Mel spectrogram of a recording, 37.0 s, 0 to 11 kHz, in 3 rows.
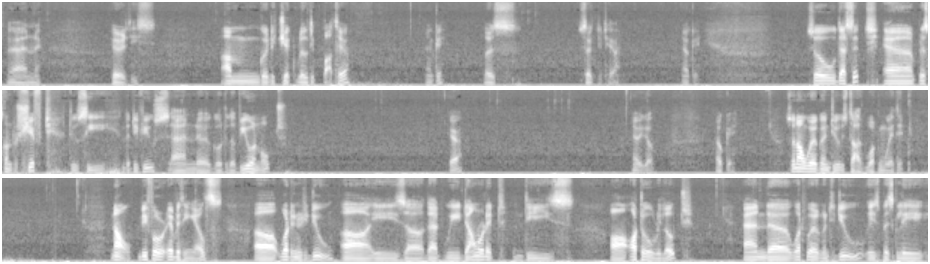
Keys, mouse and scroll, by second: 0.0 click, 1.7 click, 2.9 click, 6.9 click, 8.5 click, 8.6 middle click, 9.2 scroll down 1, 9.9 middle click, 12.9 ctrl+shift+click, 14.7 click, 16.3 v, 17.4 click, 18.1-18.4 scroll up 2, 18.9 ctrl+shift+click, 19.7 ctrl+shift+click, 20.7 ctrl+shift+scroll down 1, 21.2 click, 21.6 scroll up 1, 21.9 scroll down 1, 22.2 click, 25.4 click, 28.9-30.8 middle drag, 30.8 click, 31.7 click, 34.7 click.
